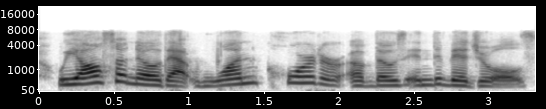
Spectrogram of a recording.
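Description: A woman's fairly high, animated voice at a fairly slow pace, with lively intonation. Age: 50s. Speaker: nutritionist and podcast co-host. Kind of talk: casual chat.

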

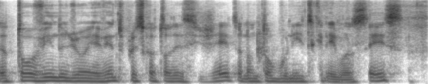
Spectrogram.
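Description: A man's voice comes through in a very clean recording with a silent background. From Brazil, São Paulo. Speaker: entrepreneur. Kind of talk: podcast conversation.

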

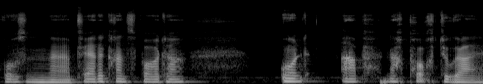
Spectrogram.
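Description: A man talks very slowly, his intonation fairly even. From Germany. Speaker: podcaster and horse trainer. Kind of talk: personal monologue. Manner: hesitant, many fillers.

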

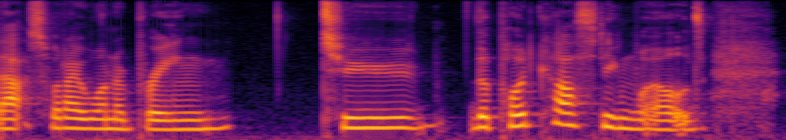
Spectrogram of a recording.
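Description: Here a woman uses an ordinary speaking voice at medium pitch and a moderate pace. Her intonation is fairly even, and the recording is very clean with a silent background. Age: 20s. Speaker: business coach podcast host. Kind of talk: solo podcast monologue. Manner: casual, conversational.

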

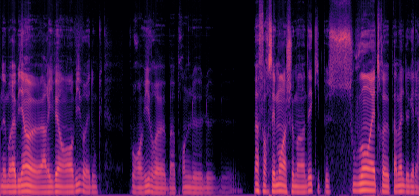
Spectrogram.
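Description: On a very clean recording with a silent background, a man speaks at fairly low pitch with fairly even intonation. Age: young. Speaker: singer in a music duo. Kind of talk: radio interview. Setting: backstage at a music festival. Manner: hesitant, many fillers.

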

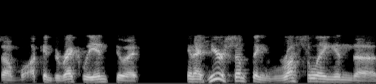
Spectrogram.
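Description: A man with an American accent and a plain, everyday voice, at a fairly quick pace with ordinary pitch variation. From Texas, north of Houston. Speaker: hunting blogger and army veteran. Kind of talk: interview. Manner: casual, filler-heavy.

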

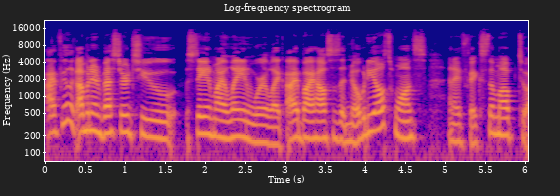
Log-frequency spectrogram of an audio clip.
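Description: A woman with an ordinary speaking voice, fairly low in pitch with ordinary pitch variation, talks at a moderate pace in a very clean recording with a silent background. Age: 40s. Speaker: real estate agent podcast co-host. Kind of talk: casual chat.

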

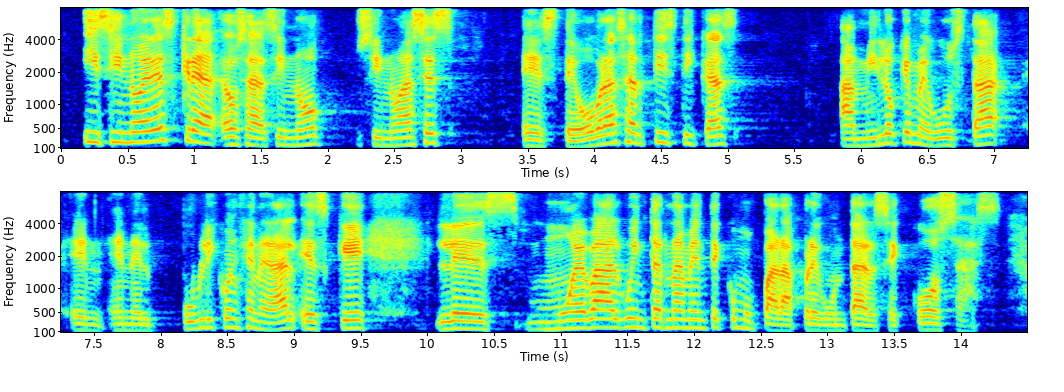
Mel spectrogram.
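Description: Heard in a dry, close sound with no echo, a man with a fairly high pitch talks at a fairly slow pace in an ordinary speaking voice with ordinary pitch variation. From Mexico, Torreón (La Laguna). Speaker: art and design student. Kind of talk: casual chat.

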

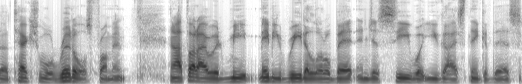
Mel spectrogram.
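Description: This man has a normal speaking voice, fairly low in pitch, moving at a fairly quick pace with fairly even intonation on a very clean recording with a silent background. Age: 20s. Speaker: podcast co-host. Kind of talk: reading aloud researched notes.

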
